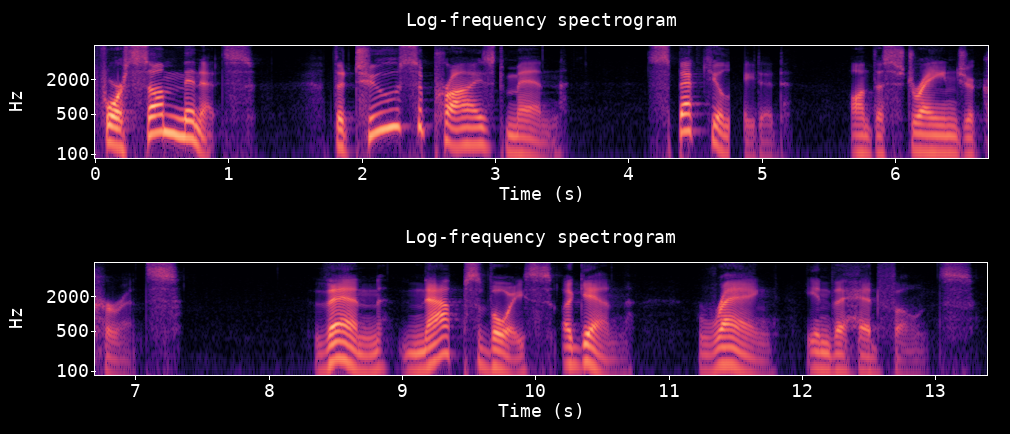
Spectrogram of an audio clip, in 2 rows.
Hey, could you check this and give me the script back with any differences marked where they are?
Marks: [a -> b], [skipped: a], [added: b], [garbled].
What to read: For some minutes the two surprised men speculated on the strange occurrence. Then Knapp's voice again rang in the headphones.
For some minutes the two surprised men speculated on the strange occurrence. Then Knapp's voice again rang in the headphones.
